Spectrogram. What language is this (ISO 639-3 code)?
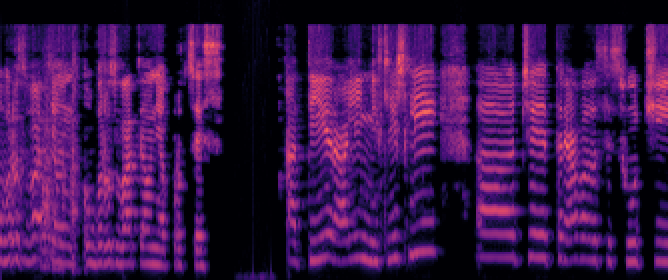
bul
